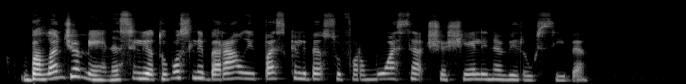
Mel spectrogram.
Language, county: Lithuanian, Panevėžys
